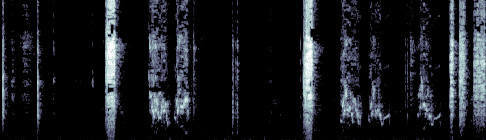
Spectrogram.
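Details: Pet parakeets singing: loud, scratchy squawk bursts near one and three seconds, with quicker warbled chirps between them, broken by short silences.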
